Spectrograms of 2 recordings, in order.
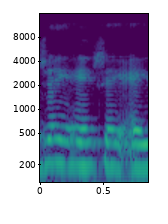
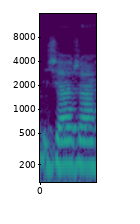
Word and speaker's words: Jaja: from zsa or yaya not too sure how to say it it's spelled j aja so we're gonna say jaja today um from amazon and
